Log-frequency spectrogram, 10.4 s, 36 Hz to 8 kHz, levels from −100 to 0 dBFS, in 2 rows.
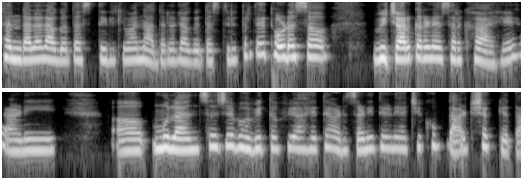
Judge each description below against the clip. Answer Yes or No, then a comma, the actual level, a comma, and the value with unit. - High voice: Yes, high, 220 Hz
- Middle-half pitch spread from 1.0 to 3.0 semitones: Yes, average, 2.7 semitones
